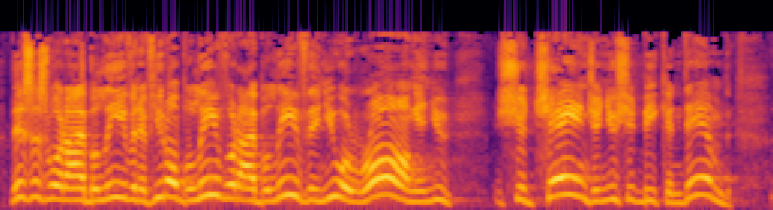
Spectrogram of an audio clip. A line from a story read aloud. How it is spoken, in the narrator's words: I shout with all of my heart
